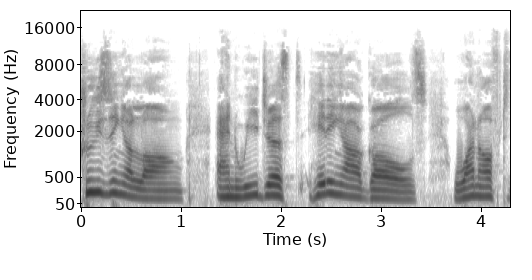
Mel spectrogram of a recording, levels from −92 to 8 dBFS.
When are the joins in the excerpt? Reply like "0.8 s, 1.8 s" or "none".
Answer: none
